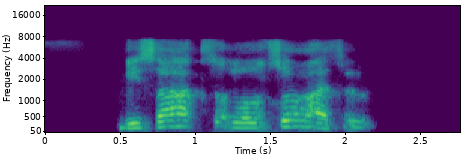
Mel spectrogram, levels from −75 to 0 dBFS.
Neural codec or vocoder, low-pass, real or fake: codec, 16 kHz, 1 kbps, FreqCodec, smaller model; 7.2 kHz; fake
